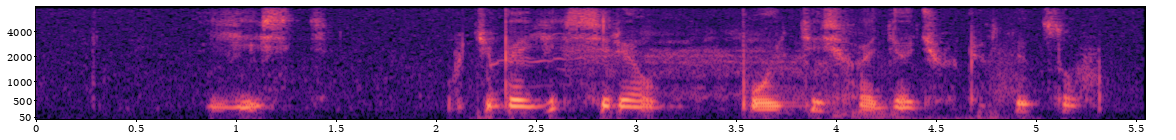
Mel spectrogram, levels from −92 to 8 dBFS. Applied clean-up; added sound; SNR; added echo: none; Livestock, farm animals, working animals; 19 dB; none.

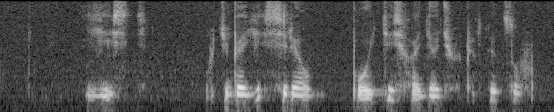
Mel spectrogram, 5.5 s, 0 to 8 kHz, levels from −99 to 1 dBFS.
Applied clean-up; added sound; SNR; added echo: none; none; none; none.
